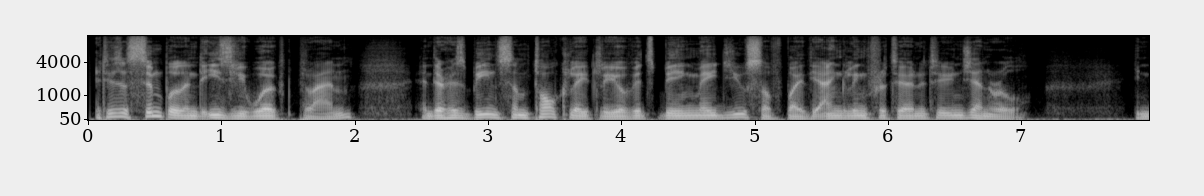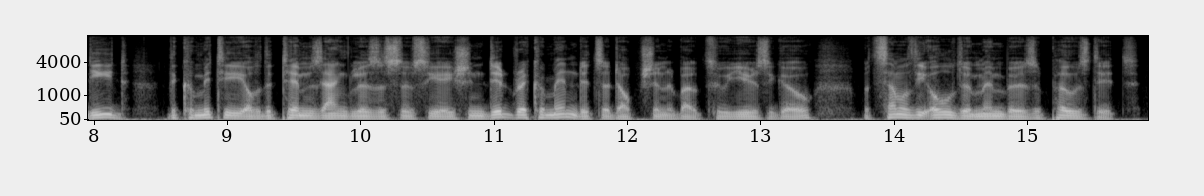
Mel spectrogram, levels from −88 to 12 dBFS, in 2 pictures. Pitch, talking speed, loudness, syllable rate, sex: 90 Hz, 190 wpm, -18 LUFS, 6.0 syllables/s, male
